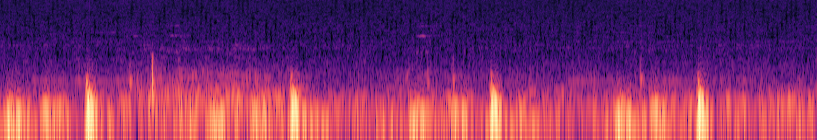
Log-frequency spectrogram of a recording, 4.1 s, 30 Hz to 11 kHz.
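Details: 35-year-old male relaxing on couch, recorded over mitral (bicuspid) valve area: steady low lub-dub heartbeats about 60 per minute with soft background rustle; normal heart sounds.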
